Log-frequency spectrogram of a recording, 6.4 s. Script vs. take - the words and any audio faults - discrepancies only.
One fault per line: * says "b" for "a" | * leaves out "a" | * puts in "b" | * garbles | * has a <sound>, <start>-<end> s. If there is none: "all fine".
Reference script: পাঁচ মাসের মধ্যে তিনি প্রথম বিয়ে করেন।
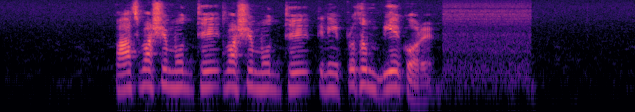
* puts in "মাসের মধ্যে"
